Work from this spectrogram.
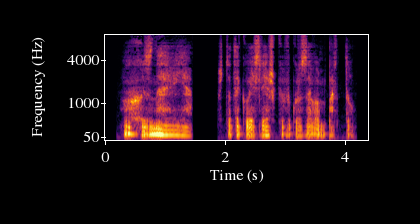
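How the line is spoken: Sighing. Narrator (Russian): вздохнула Мари

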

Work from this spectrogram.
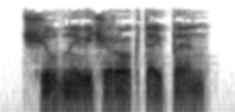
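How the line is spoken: Quiet. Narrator (Russian): тихо произнес Скрагер

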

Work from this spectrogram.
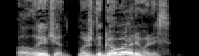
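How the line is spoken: Barely audible mumble. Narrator (Russian): Едва слышно пробубнил тот, что был с огненной плетью

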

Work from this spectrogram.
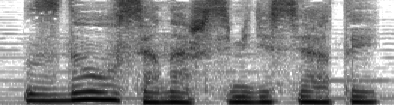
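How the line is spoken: Sighing. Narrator (Russian): вздохнула Альтера

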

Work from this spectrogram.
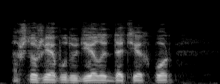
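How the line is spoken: Plain. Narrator (Russian): спросила Козетта

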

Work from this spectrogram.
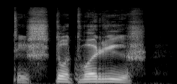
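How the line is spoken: Angry hiss. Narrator (Russian): зашипел он на жену

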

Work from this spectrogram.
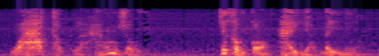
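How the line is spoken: Involuntary muttering. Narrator (Vietnamese): Bất giác nàng ... miệng lẩm bẩm

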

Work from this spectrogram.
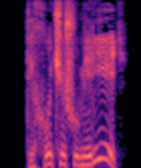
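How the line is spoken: Sharp. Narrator (Russian): сказала она резко

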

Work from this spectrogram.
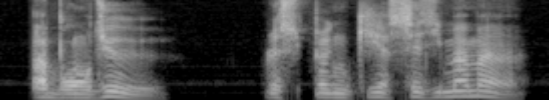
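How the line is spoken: Woman's alarmed exclamation. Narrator (French): s'écria-t-elle

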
